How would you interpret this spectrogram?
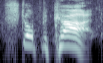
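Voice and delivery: loud Cockney shout; Cockney accent. Acted. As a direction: bark the order in Cockney. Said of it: "we're going for that accent this time".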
